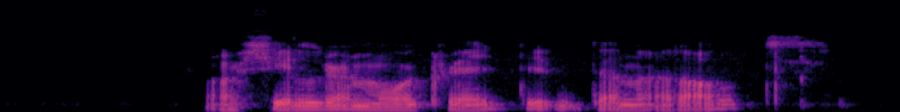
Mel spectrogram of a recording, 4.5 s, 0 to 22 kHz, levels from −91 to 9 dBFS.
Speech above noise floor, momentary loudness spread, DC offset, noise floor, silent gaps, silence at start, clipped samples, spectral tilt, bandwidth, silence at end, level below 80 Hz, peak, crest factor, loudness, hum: 49 dB; 15 LU; under 0.1%; -87 dBFS; none; 1.05 s; under 0.1%; -8 dB/octave; 6 kHz; 0.45 s; -76 dBFS; -18 dBFS; 20 dB; -38 LUFS; none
